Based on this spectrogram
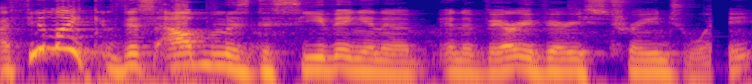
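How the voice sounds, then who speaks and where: Over music in the background, a man talks at a moderate pace and medium pitch, with ordinary pitch variation. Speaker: music reaction youtuber. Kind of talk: live album reaction and review. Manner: halting, many fillers; self-described slurring.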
